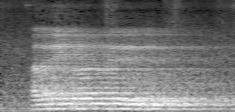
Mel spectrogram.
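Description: A man chanting a hadith recitation into a microphone: after a short breath-pause, one long melodic held phrase begins about a third of a second in.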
